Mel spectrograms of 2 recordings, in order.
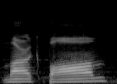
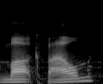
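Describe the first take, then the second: First: The surname's vowel sounds like 'or'. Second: The surname's vowel sounds like 'ow'. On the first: The speaker calls it wrong. "the Americans just they pronounce it as Mark Baum" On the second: The speaker calls it right. "I'd go for the Germanic ow"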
